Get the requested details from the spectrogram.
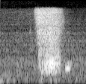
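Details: The speaker's own ventilator, running during his podcast: a single short rush of hissing air ending in a faint soft blip over quiet room noise; one mechanical ventilator breath cycle.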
